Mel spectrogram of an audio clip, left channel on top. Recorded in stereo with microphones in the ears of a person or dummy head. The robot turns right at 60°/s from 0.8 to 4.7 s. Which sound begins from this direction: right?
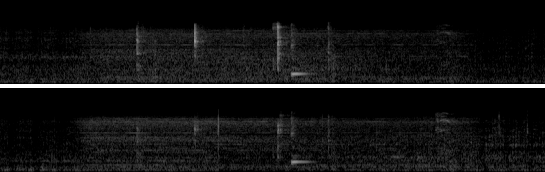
A cough, at 4.3 s.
